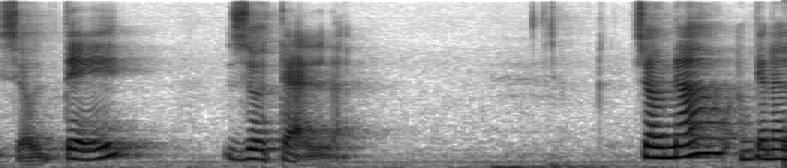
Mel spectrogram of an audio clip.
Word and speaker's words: des hôtels: We pronounce them together and the S becomes like a Z. So we say des hôtels, des hôtels.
